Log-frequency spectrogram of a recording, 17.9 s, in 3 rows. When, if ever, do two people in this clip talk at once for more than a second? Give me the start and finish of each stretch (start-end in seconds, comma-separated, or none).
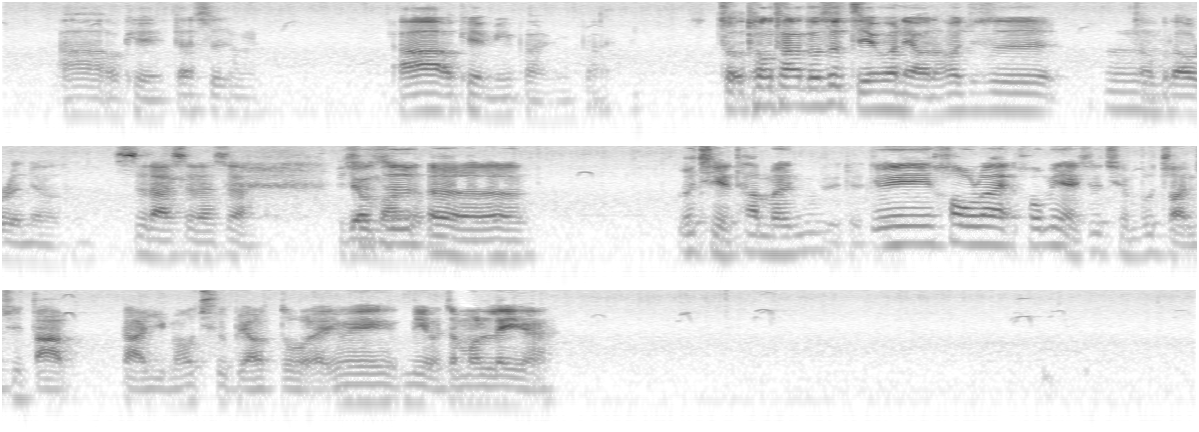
none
